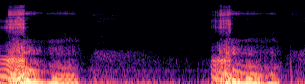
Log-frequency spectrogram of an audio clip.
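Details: Two loud, low, rattling snores on in-breaths, each followed by a quieter exhale, repeating about every four seconds: snoring during sleep.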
